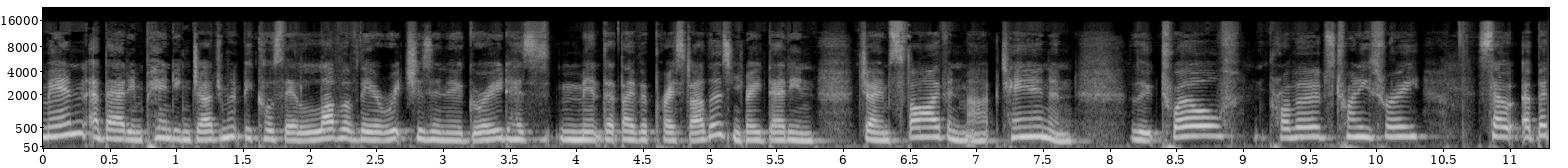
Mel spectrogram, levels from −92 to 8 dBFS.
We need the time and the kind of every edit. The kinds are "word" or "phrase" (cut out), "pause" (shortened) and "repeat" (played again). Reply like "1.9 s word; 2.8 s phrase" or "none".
5.3 s word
